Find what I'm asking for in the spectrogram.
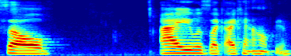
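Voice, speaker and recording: Recorded very cleanly against a silent background, a woman with a non-native accent speaks at a very deep, low pitch in an animated tone. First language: not English. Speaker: real estate agent, podcast co-host. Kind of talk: casual chat.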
